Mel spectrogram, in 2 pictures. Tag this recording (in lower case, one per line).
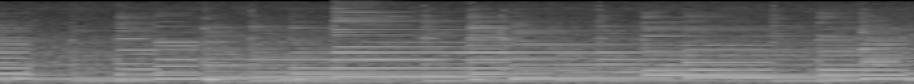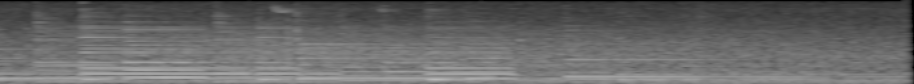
plucked string instrument
music
speech
guitar
acoustic guitar
musical instrument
